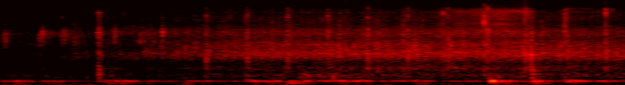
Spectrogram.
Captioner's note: applause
